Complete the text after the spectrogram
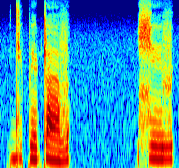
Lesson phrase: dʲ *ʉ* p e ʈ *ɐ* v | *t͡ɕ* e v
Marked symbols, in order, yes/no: yes, no, no

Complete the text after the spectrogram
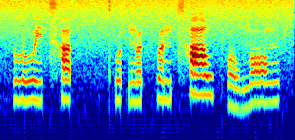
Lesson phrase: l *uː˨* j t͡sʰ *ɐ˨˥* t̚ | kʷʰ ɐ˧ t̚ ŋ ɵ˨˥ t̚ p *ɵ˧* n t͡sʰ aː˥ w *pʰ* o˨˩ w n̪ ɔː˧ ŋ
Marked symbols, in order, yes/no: yes, no, yes, yes

